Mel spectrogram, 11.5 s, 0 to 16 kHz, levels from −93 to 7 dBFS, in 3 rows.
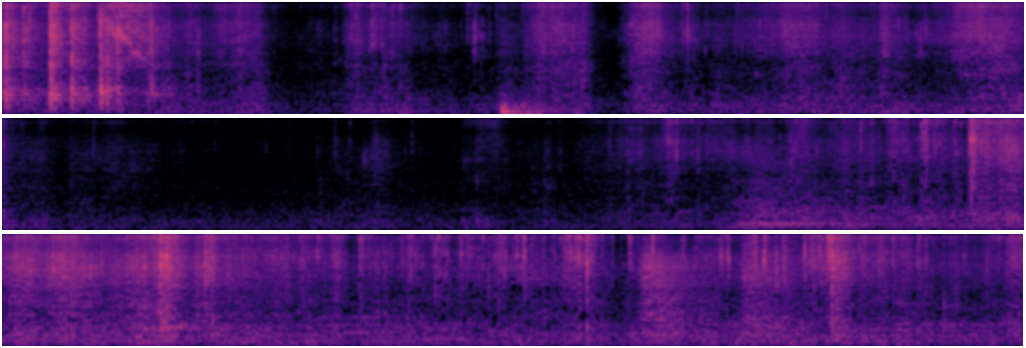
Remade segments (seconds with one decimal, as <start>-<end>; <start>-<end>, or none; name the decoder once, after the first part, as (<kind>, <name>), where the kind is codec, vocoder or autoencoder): none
